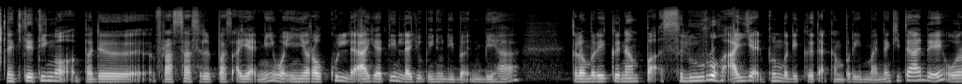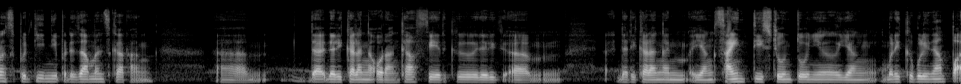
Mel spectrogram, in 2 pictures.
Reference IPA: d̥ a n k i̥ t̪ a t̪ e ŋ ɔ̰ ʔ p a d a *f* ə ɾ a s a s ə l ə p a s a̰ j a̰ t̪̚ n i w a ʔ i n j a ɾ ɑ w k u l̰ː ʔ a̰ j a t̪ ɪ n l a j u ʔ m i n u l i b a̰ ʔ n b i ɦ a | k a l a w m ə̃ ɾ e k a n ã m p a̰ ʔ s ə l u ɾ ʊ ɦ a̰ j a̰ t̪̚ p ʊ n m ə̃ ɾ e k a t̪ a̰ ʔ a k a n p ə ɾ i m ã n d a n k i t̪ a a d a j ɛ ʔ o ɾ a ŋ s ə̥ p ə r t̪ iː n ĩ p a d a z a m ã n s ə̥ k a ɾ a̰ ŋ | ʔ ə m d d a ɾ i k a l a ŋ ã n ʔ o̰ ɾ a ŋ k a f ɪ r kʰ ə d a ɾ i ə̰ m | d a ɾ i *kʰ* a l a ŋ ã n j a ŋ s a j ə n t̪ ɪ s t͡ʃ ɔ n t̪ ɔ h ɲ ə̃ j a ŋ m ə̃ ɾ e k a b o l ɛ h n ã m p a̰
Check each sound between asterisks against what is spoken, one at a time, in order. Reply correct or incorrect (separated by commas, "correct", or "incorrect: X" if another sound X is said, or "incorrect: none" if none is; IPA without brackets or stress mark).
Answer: correct, incorrect: k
